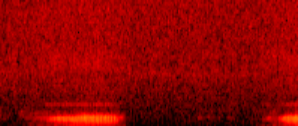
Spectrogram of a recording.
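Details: Maltese dog named Ulppukku asleep, snoring: a long rasping, buzzy snore about one second long, then quiet breathing before the next snore begins, indoors.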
